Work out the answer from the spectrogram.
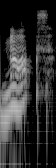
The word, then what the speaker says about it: Knox: Okay, next page we have silent K in the word Knox.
